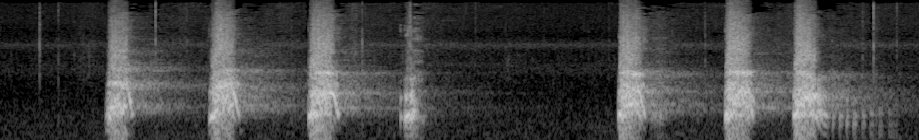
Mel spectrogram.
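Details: Auggie, a pet dog said to bark too much, gives loud sharp barks: four quick ones, a pause, then three more, each bark broad and punchy with a short ringing tail.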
